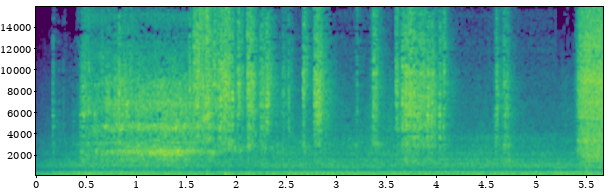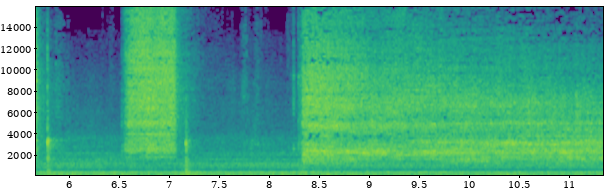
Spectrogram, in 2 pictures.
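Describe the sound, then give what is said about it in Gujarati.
Steam hisses as coffee is made at Happy Frog Cafe in Coffs Harbour, northern New South Wales. Loud bursts of hiss are broken by a few short pauses over a low, steady hum. “ઉત્તરી new south વેલ્સમાં કોફ્સ હાર્બરમાં happy frog કેફેમાં coffee બનાવવામાં આવી રહી છે.”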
